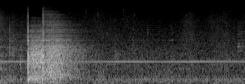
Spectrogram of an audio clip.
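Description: A cake pan and ceramic plate, held together in a kitchen towel, are flipped over and set down on the counter: a small click, then a short clunk and cloth rustle about a quarter of a second in.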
